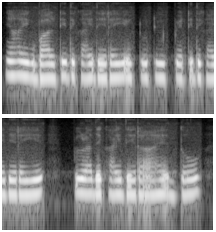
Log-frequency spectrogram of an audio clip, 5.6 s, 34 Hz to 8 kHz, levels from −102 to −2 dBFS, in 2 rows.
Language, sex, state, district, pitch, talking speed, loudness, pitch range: Hindi, female, Uttar Pradesh, Jalaun, 195 Hz, 225 wpm, -17 LUFS, 190-205 Hz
